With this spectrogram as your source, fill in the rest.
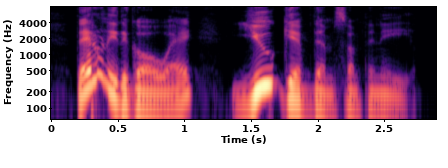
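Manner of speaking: sarcastic yet angry tone. Quoting Jesus' reply to the disciples: imitating Jesus, sarcastic yet angry. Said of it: "almost like a sarcastic yet angry tone".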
